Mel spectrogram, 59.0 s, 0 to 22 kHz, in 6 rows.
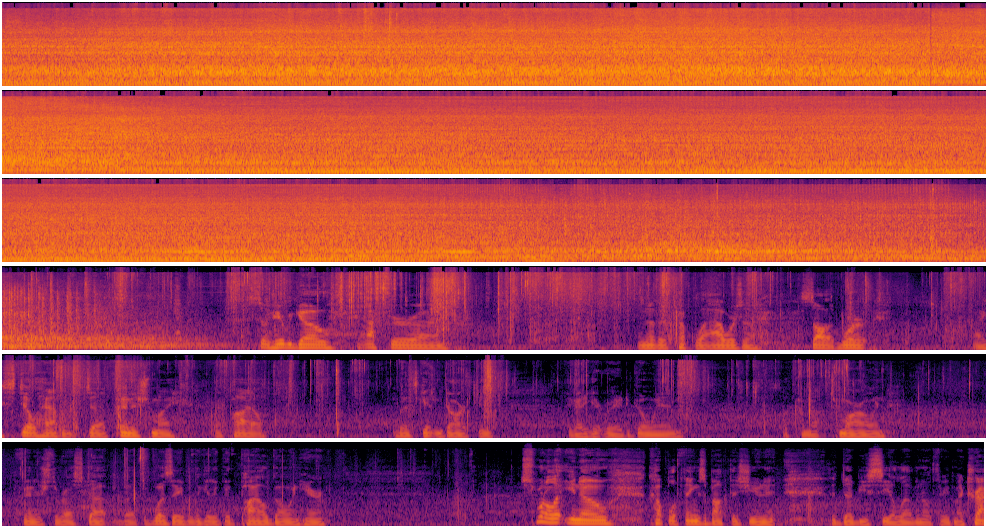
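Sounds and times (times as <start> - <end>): chipper shredder whirring: 0.0 - 35.2
tractor diesel engine running: 0.0 - 44.4.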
